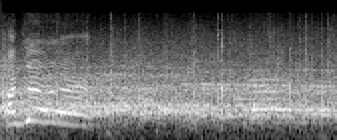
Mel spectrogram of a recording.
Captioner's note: crowd cheers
